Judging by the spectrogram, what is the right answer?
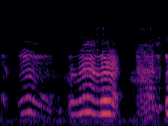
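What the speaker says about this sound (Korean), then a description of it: "옹달샘가에는 갓난아기가 울고 있었어요." A newborn baby cries by a spring in a narrated Korean folk tale, giving three wailing bursts with short breaks between them, close and fairly quiet, with no talking over it.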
